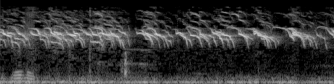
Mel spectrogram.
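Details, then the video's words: In Noldang village, many chicks peep at once in a dense, high, shrill chorus of quick overlapping cheeps, with a brief lower cluck from an adult hen at the start. "Chicken baby sounds"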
